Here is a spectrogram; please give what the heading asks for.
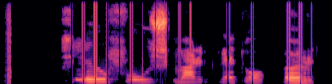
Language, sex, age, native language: Icelandic, male, 8, Icelandic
